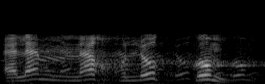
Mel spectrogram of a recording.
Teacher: بإدغام القاف في الكاف كأنها كاف مشددة · Term: ادغام كامل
